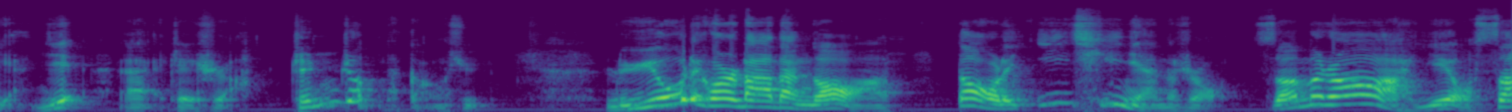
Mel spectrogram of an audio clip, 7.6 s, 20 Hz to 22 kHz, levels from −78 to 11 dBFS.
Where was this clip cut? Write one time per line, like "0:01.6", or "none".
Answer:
none

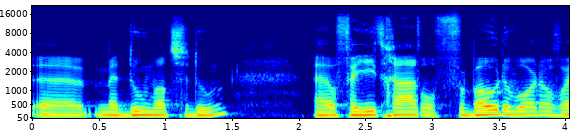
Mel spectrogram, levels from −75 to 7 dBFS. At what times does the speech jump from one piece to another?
0:02.9

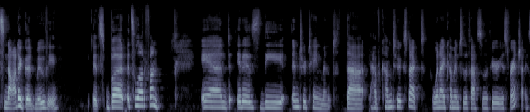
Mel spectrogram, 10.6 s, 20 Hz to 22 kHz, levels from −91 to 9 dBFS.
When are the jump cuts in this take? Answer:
0:02.1
0:02.5
0:05.8
0:07.4

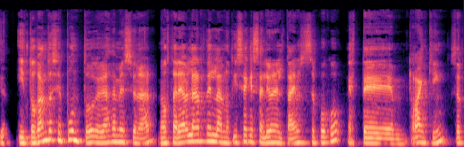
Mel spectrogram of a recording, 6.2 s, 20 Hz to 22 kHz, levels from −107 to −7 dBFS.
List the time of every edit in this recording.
none

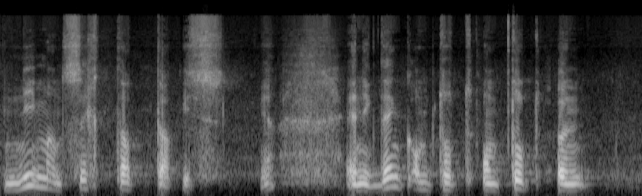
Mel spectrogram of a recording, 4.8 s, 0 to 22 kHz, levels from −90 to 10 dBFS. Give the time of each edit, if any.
0:01.3

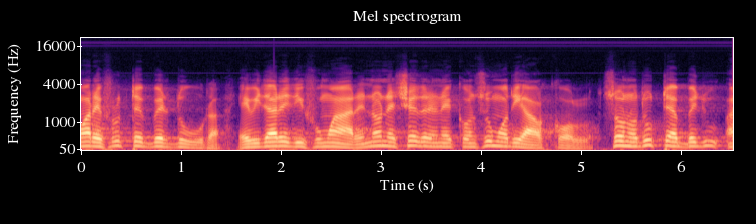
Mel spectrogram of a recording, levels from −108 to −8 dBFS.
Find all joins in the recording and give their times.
0:01.5
0:05.2

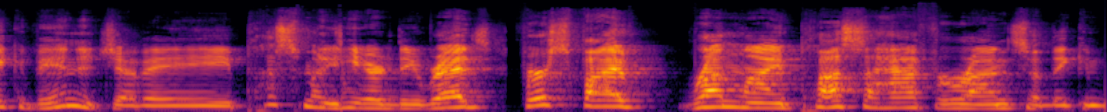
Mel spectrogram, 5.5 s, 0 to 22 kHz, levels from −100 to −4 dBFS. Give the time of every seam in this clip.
0:01.7
0:02.5

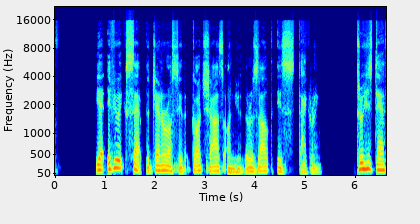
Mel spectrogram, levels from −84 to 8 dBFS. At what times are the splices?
none

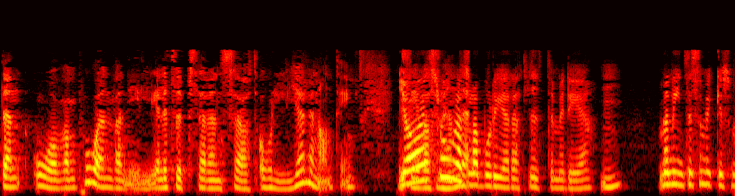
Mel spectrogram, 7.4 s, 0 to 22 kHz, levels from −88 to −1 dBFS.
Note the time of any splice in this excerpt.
0:04.7

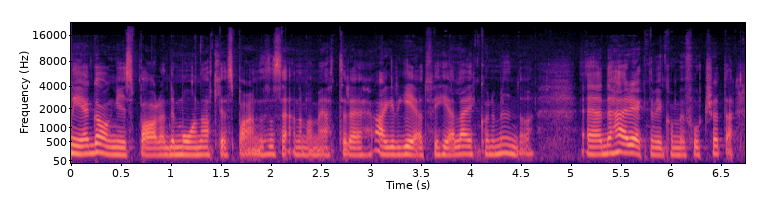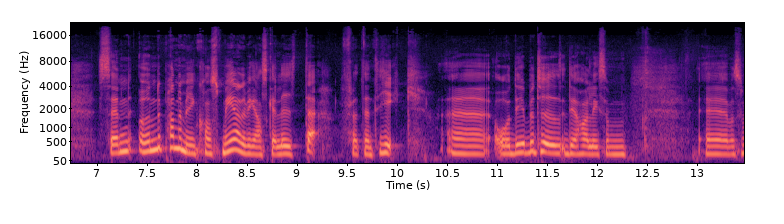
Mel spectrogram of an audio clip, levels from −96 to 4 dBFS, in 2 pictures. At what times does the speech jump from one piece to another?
0:11.6

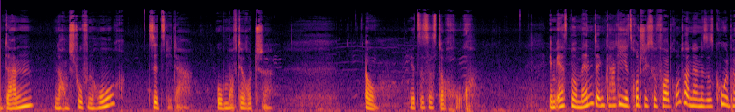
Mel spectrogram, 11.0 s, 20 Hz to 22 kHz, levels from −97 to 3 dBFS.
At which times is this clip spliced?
0:01.0
0:02.5
0:09.3

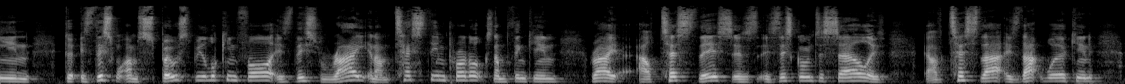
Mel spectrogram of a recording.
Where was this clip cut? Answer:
none

